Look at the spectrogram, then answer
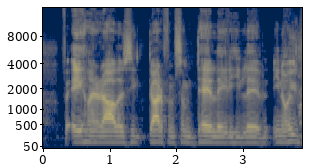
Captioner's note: audience laughing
